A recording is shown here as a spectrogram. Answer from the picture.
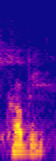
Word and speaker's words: Kavi: Bengali pronunciation is Kavi.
